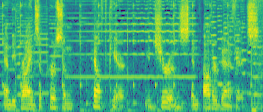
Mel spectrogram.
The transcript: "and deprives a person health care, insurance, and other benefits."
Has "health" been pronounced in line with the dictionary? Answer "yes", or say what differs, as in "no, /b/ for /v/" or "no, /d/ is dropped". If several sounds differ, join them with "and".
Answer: yes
